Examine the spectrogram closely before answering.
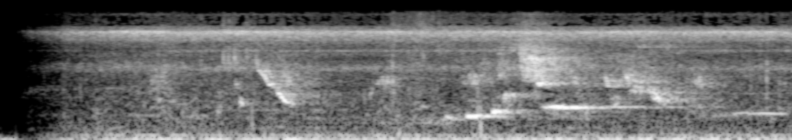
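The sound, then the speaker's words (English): Amazon rainforest ambience: a steady, high insect drone runs throughout while scattered bird chirps and whistles rise and fall over it. “I've seen this place. I've heard it, too. The vast and mysterious forest, the old earth. The Amazon, life untamed. Birds, enormous insects, plants grown past anything I've seen before.”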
